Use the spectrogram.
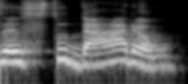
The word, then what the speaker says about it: estudaram: And here the stress is ra. Tiraram. The end is very weak. The am sound is very weak because it's not important, it's not stressed. Estudaram. It's very weak.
